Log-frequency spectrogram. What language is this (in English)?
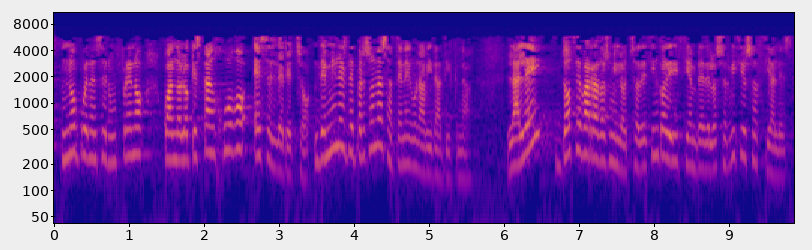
Spanish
